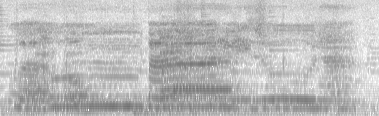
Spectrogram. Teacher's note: Wahum harus langsung membentuk ba mulutnya ketika masuk ke huruf mim. Kalau tidak langsung membentuk ba nanti jadinya mendengung ya. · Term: ikhfa Syafawi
